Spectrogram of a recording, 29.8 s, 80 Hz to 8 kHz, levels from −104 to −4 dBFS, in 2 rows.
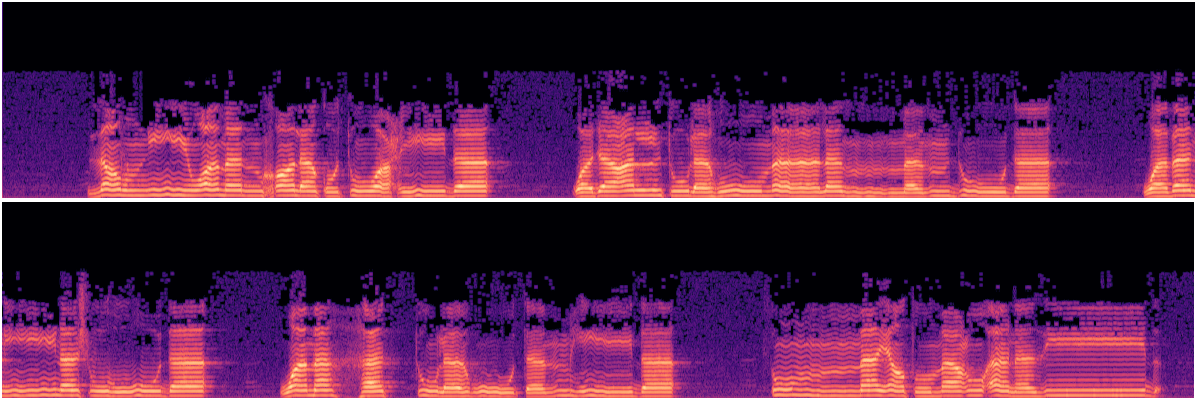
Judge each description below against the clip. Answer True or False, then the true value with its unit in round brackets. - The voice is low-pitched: False (190 Hz)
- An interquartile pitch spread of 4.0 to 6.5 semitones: False (3.2 semitones)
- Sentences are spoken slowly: True (30 wpm)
